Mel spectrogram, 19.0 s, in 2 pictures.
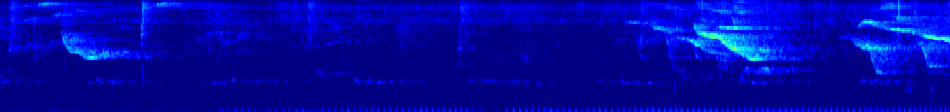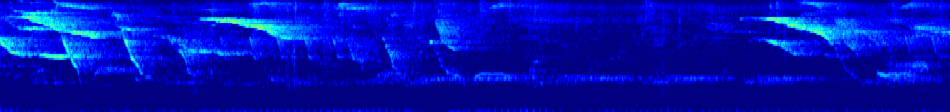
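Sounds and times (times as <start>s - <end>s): low steady hum: 1.2s - 19.0s.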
